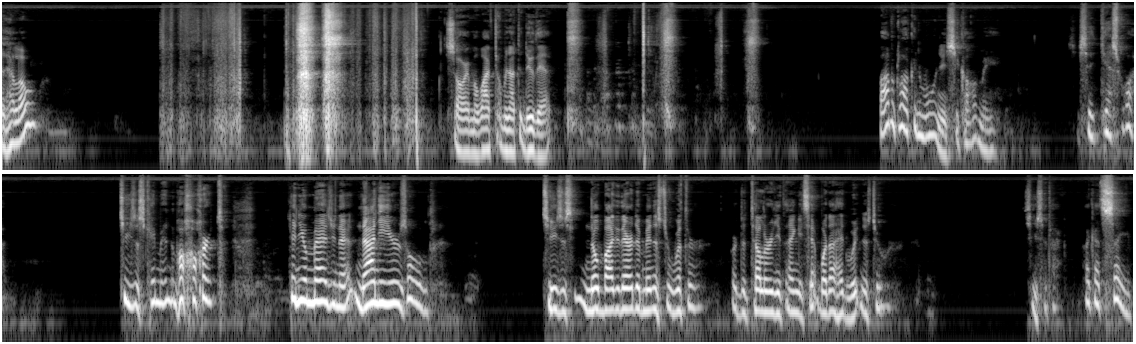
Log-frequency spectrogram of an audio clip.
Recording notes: Live Wednesday Evening Service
